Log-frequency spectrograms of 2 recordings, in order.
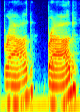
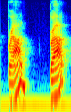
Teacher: strong d i probably will do a stop d brad brad if i hold the vowel longer people will hear it as a d rather than bra brat if i hold the vowel shorter they'll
